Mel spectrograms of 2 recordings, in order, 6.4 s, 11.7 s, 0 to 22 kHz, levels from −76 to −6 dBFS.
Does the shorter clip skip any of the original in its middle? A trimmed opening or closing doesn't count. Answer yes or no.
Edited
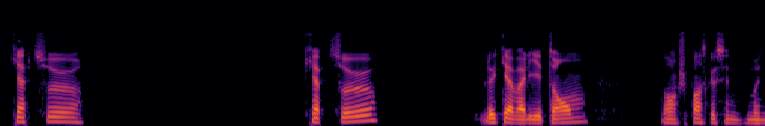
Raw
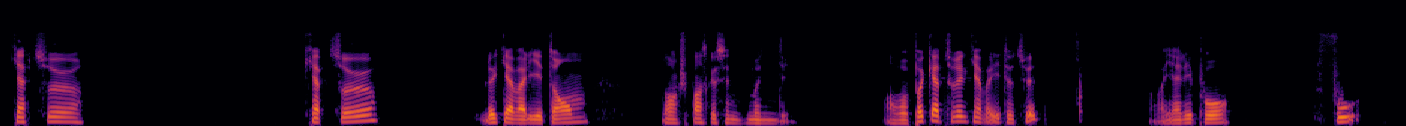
no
